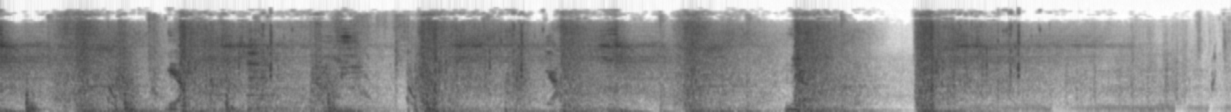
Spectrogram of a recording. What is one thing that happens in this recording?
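Magic blasts and sword hits crack and whoosh in a fast game battle.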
